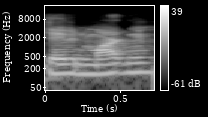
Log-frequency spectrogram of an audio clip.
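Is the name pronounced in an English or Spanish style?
English. The name is pronounced the English way. This is how people usually read it. "people read David Martin"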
